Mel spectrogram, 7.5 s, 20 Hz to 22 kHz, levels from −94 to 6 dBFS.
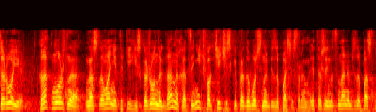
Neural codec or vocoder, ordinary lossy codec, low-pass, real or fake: vocoder, 22.05 kHz, 80 mel bands, WaveNeXt; AAC, 48 kbps; 7.2 kHz; fake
